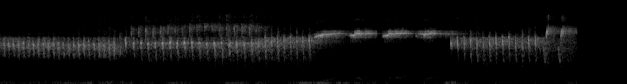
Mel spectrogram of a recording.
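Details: Green canary delivering a training song: a long rapid rattling trill shifting pitch midway, four short upslurred whistles, another buzzy roll and a few high sweeps.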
